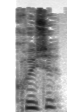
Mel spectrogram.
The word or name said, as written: krydser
